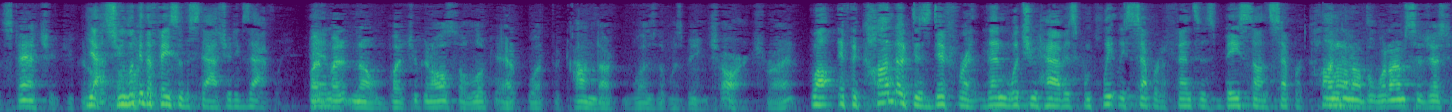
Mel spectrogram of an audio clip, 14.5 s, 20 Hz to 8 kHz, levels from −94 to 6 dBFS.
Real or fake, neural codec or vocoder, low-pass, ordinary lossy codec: real; none; 7.2 kHz; AAC, 48 kbps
